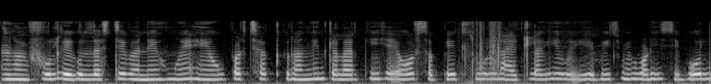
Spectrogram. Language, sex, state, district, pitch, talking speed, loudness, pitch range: Hindi, female, Chhattisgarh, Sukma, 240 Hz, 225 wpm, -19 LUFS, 230-250 Hz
